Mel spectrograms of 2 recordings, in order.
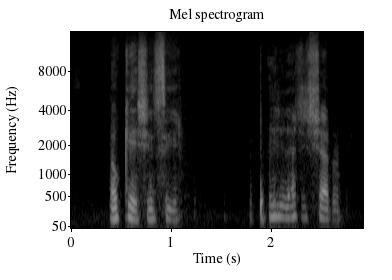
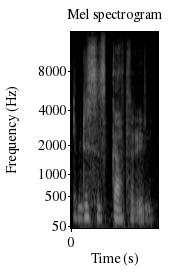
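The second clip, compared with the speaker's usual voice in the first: whisper; 10 semitones lower, 21 dB quieter, faster than usual. Real, not acted. Aside while names are called.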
